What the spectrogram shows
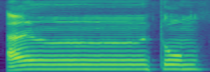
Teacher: so you stay slightly longer on the noon. Then you have the ta, pushing it out, tu, and then back for the meme because it has sukoon in it.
